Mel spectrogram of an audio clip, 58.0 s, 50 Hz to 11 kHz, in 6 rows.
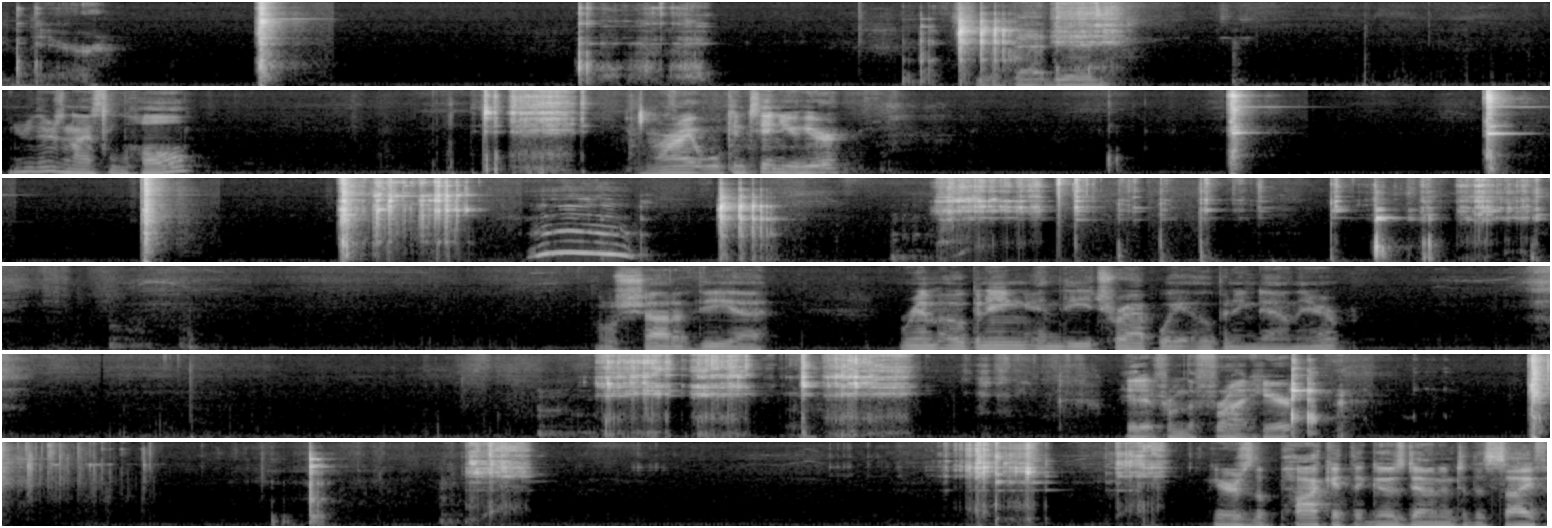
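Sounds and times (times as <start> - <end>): porcelain shards clattering: 1.6 - 2.0, 5.8 - 7.1, 12.7 - 13.4, 21.5 - 22.4, 23.8 - 24.3, 25.2 - 29.0, 42.4 - 44.4, 48.2 - 49.4, 51.3 - 51.7, 54.2 - 55.7
hammer striking porcelain: 19.0 - 19.3.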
